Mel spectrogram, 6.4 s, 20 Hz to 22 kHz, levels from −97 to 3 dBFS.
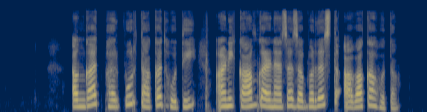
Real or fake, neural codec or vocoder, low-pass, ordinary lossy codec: fake; vocoder, 44.1 kHz, 128 mel bands, Pupu-Vocoder; 14.4 kHz; none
